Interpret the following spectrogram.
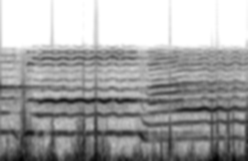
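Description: A woman singing long held notes with vibrato, the pitch stepping down to a lower note about one and a half seconds in.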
